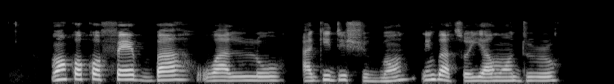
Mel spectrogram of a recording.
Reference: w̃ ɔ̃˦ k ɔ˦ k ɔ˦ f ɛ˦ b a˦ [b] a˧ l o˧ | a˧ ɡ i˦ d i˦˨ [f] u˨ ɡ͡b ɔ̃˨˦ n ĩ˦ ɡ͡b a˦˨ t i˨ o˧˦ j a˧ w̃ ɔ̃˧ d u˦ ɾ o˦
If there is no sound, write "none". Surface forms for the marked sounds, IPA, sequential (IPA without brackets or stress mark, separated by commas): w, ʃ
